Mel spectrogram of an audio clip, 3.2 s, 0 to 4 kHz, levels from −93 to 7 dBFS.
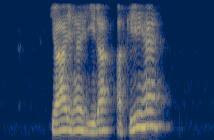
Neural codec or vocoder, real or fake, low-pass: codec, 16 kHz, 4.8 kbps, FACodec; fake; 3.6 kHz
